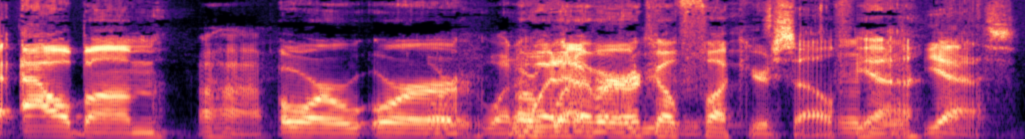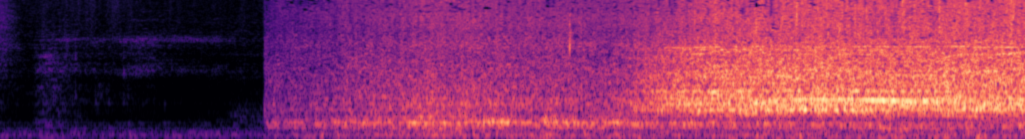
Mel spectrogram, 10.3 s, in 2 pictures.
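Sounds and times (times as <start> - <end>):
speech: 0.1 - 5.1
crowd cheering and clapping: 8.2 - 10.2.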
